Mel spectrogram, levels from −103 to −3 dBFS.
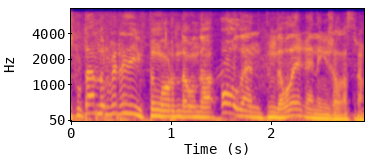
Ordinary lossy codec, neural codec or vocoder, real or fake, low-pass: none; vocoder, 44.1 kHz, 80 mel bands, Vocos; fake; 7.2 kHz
